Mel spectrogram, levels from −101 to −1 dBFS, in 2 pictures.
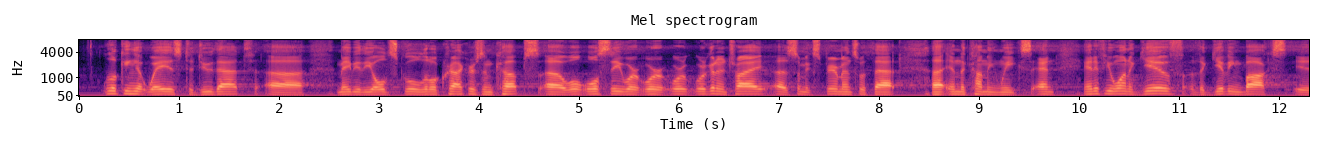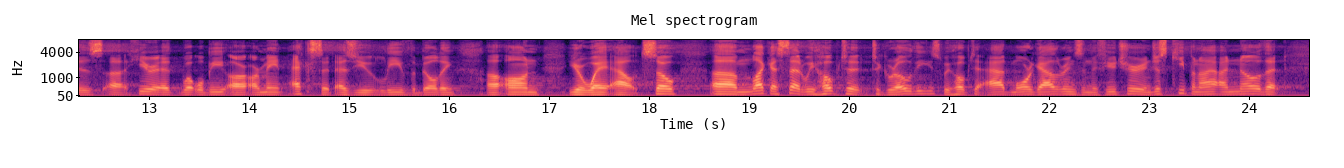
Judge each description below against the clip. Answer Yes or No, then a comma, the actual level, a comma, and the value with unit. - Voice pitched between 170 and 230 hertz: No, low, 125 Hz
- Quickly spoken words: Yes, fast, 230 wpm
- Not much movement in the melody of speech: Yes, narrow, 2.3 semitones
